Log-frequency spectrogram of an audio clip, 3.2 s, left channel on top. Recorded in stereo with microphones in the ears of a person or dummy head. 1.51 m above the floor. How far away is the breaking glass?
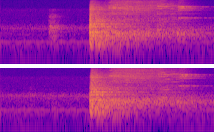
About 1.0 m.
